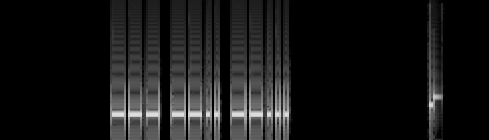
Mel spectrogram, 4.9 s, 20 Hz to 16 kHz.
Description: Morse code, heard as a keyed tone, about 28 wpm, 700 Hz. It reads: OZ7
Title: Callsign Prefixes for Top 100 DXCC - 28wpm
